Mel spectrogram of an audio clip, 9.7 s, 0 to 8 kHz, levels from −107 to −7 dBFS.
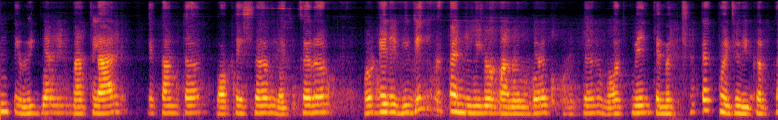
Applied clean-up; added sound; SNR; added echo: neural mask model DeepFilterNet 3.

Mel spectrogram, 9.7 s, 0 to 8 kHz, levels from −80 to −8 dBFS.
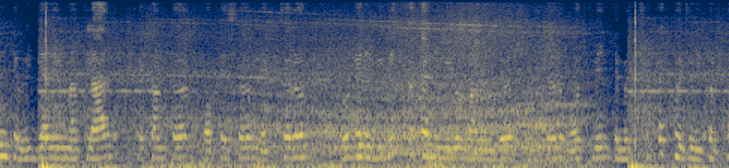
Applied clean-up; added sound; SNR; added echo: none; Fixed-wing aircraft, airplane; 2 dB; reverberation time 0.1 s.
